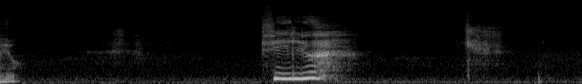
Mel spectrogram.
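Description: A middle-aged woman sobs and sniffs quietly.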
